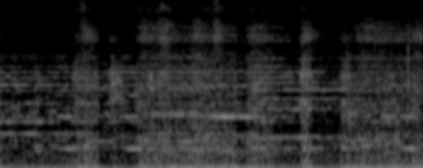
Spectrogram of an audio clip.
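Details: Background music plays quietly with a few soft knocks and faint speech, and no clear animal sound.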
